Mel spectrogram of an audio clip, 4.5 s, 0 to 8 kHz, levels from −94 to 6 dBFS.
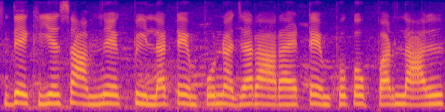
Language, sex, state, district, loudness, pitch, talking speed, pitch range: Hindi, female, Himachal Pradesh, Shimla, -15 LUFS, 225 Hz, 175 wpm, 215-235 Hz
